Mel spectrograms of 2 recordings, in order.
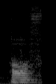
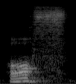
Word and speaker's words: of: oh with a V the next word is pronounced of off with an F so when we've won it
